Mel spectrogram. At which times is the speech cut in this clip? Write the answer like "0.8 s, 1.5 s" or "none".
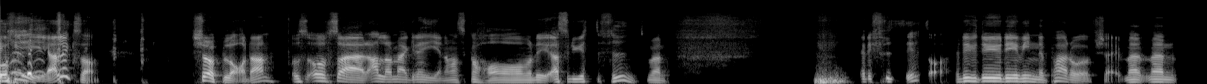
none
